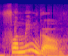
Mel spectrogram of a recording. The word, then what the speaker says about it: flamingo: This is another example of a borrowed word with the same spelling but a different pronunciation. In English, it's pronounced as flamingo.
